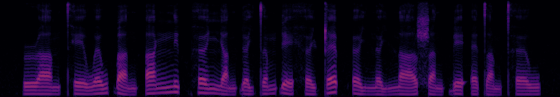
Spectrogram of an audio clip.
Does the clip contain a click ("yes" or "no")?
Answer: no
